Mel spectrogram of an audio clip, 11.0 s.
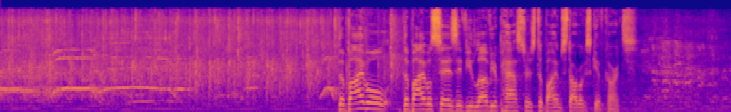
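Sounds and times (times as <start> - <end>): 
audience applause: 0.0 - 6.2
speech: 5.1 - 9.6
laughter: 9.6 - 10.9.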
